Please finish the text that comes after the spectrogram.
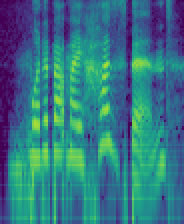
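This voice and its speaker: A woman's voice: high-pitched, big pitch swings, a little slow, vocal fry, sharp tone, dry recording, heavily acted, low-quality recording. A woman playing a flustered, wry young housewife in a table read of a stage comedy. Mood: flustered, wary. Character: flustered young housewife, wary yet tempted, dryly teasing.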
